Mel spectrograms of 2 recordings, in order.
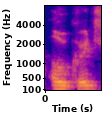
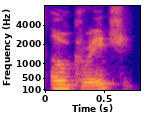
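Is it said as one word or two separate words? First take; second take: one word; two words. First: It is run together quickly as one word. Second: It is said as two separate words. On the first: The speaker calls it wrong. "not Oak Ridge, real fast" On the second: The speaker calls it right. "two words"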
